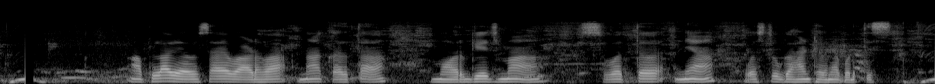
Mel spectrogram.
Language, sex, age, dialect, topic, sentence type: Marathi, male, 18-24, Northern Konkan, banking, statement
